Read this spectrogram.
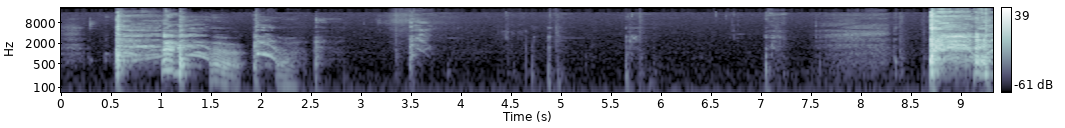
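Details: Dry, tickling coughing fit in an adult that came on suddenly in the afternoon: short, dry, hacking coughs with quiet pauses between bursts.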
